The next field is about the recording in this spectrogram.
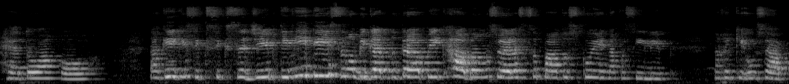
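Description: A woman talks at an extremely high pitch. Her loudness swings widely. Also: ordinary pitch variation, moderate pace. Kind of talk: spoken word poetry, a defiant protest piece about inequality in education. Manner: impassioned, defiant, rhythmic and declamatory, building to a forceful close.

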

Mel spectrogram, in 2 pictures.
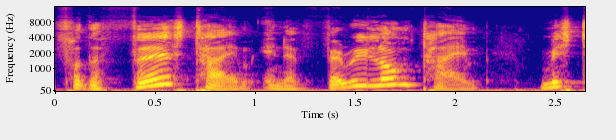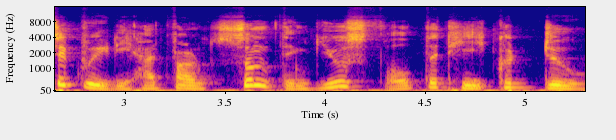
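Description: Text is being read aloud. The reading voice is natural.

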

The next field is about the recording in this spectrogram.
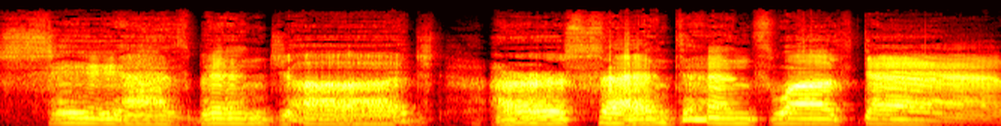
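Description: A put-on character voice, raspy and low-to-middle in pitch, at a very slow pace. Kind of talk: comic reading of horror villain. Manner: cold, menacing, pronouncing sentence.

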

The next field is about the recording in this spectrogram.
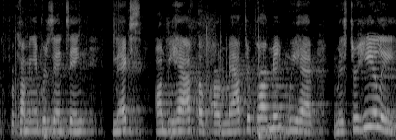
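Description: A high-pitched woman at a fairly slow pace, her intonation fairly even, with light background noise. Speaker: school guidance department head; ceremony host. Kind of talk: ceremony emcee speech. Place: hall.

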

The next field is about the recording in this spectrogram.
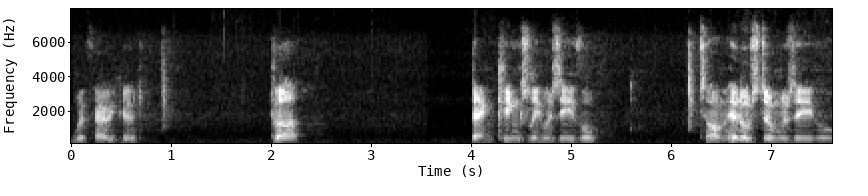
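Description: Speaking in a British accent, a man talks fairly slowly at a medium pitch with a bright, sharp tone and long, frequent pauses. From Britain. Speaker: gaming YouTuber. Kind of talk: let's play commentary. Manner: animated.

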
